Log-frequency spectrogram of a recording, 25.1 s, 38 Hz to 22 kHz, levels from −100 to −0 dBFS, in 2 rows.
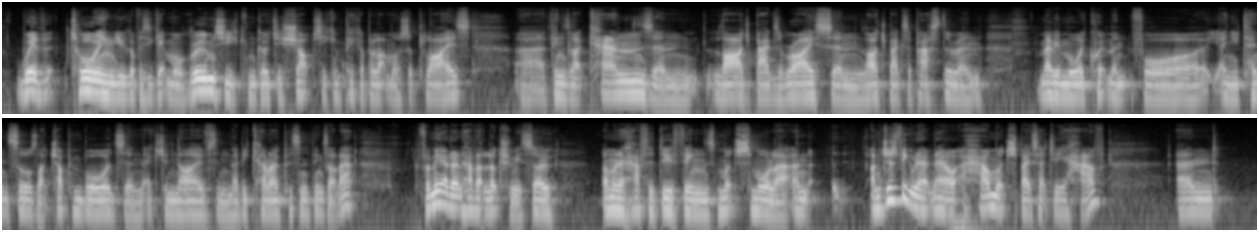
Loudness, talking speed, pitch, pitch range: -26 LUFS, 205 wpm, 110 Hz, 105-115 Hz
